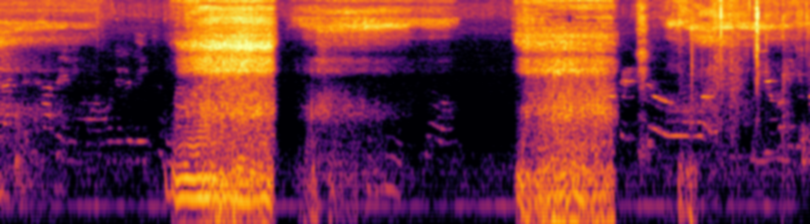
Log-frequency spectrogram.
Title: German Shepherd SNORING!!!!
